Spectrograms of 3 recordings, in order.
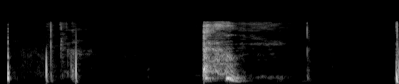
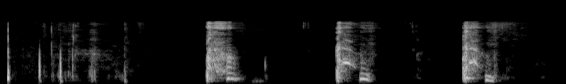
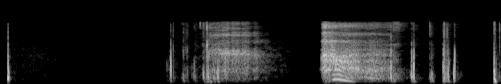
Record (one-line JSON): {"cough_length": "4.0 s", "cough_amplitude": 31710, "cough_signal_mean_std_ratio": 0.23, "three_cough_length": "5.7 s", "three_cough_amplitude": 32767, "three_cough_signal_mean_std_ratio": 0.32, "exhalation_length": "5.0 s", "exhalation_amplitude": 32106, "exhalation_signal_mean_std_ratio": 0.38, "survey_phase": "beta (2021-08-13 to 2022-03-07)", "age": "65+", "gender": "Female", "wearing_mask": "No", "symptom_none": true, "smoker_status": "Never smoked", "respiratory_condition_asthma": false, "respiratory_condition_other": false, "recruitment_source": "REACT", "submission_delay": "1 day", "covid_test_result": "Negative", "covid_test_method": "RT-qPCR"}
